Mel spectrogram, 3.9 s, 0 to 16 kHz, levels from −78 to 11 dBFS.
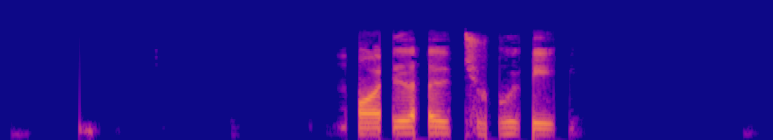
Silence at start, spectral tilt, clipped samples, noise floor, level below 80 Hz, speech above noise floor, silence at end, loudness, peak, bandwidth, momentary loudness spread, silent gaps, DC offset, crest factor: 0.45 s; -3.5 dB/octave; under 0.1%; under -90 dBFS; -58 dBFS; over 70 dB; 1.1 s; -20 LUFS; -2 dBFS; 7.8 kHz; 10 LU; 0.49-0.75 s, 0.84-1.11 s, 1.19-1.62 s, 2.27-2.32 s; under 0.1%; 22 dB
